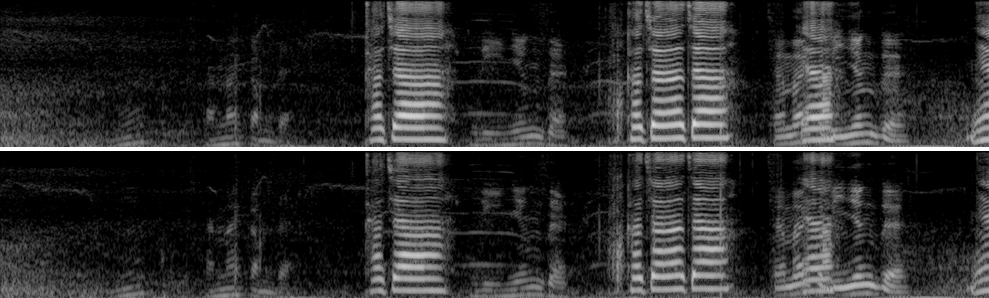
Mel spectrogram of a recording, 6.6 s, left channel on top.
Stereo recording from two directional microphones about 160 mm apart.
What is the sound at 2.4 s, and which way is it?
Speech, 50° left (ahead or behind).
